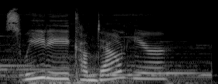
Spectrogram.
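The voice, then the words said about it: Cute motherly character voice. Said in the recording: “you have a cute mom voice.”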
